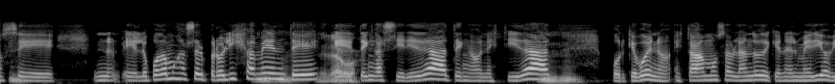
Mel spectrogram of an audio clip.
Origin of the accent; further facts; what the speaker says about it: Victoria, Entre Ríos, Argentina; now in Paraná, Argentina; Yo vivo en Paraná. Soy de Victoria, pero vivo hace muchos años en Paraná.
